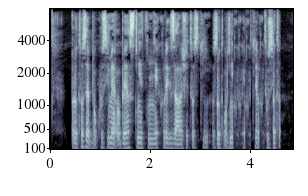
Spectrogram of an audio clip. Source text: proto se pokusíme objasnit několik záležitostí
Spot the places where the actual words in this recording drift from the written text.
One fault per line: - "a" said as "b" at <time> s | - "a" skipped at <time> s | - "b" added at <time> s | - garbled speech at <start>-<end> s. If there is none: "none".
- garbled speech at 3.2-4.6 s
